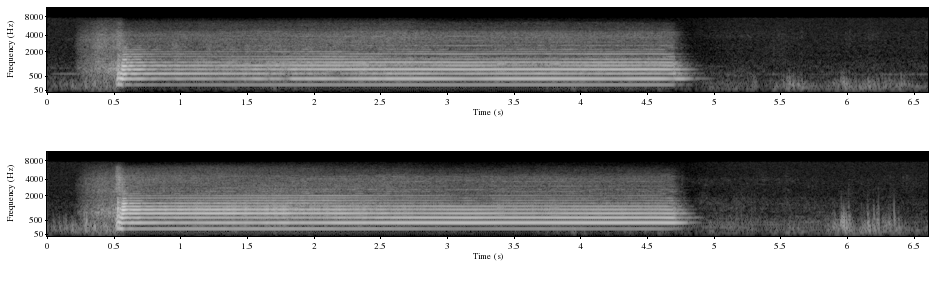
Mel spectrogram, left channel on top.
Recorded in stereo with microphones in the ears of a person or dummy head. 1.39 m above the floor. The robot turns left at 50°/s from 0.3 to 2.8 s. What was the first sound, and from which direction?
A trumpet, 70° right.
